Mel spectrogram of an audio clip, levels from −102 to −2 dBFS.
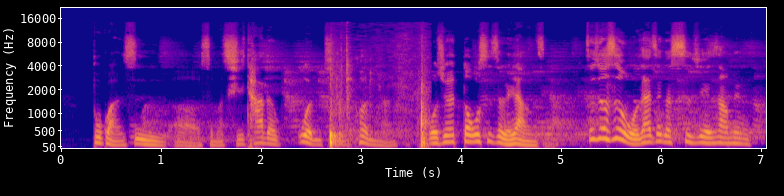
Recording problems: echo of what is said; faint; throughout; 340 ms later, 20 dB below the speech
footsteps; loud; at 2.5 s; peak 5 dB above the speech

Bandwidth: 14.5 kHz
